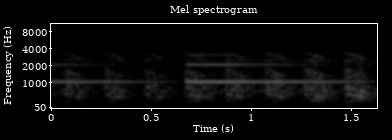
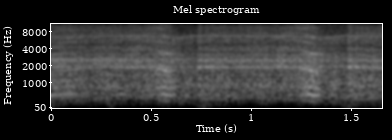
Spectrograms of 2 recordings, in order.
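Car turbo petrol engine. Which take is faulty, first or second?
first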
